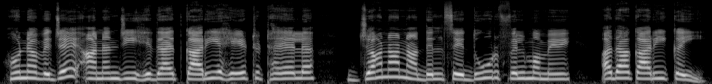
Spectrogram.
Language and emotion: Sindhi, neutral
